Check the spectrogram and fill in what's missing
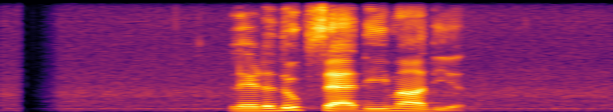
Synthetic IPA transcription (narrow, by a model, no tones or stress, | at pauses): leɖəd̪uksæːd̪iːmaːd̪ijə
